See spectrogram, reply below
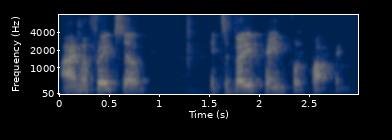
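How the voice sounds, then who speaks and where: A man's voice: on the high side, sing-song, normal speed, a little mellow, highs cut off. A man playing a cheeky, idle young Victorian dandy with a breezy, teasing delivery in an amateur table read of a stage comedy. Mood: lovestruck.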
